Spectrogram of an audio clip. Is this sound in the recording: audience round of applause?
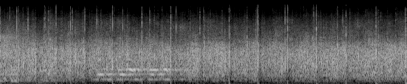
yes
